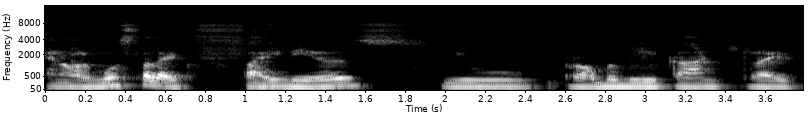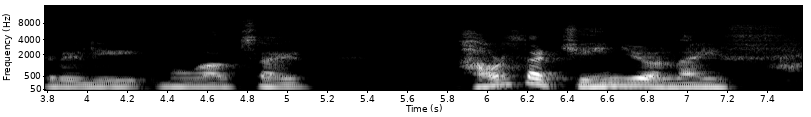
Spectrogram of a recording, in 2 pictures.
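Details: Male survivor of stage 4 vocal cord (throat) cancer, surgery in 1997 (about 10,000 days earlier) removed his natural voice; speaks with an electrolarynx device; electrolarynx speech.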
